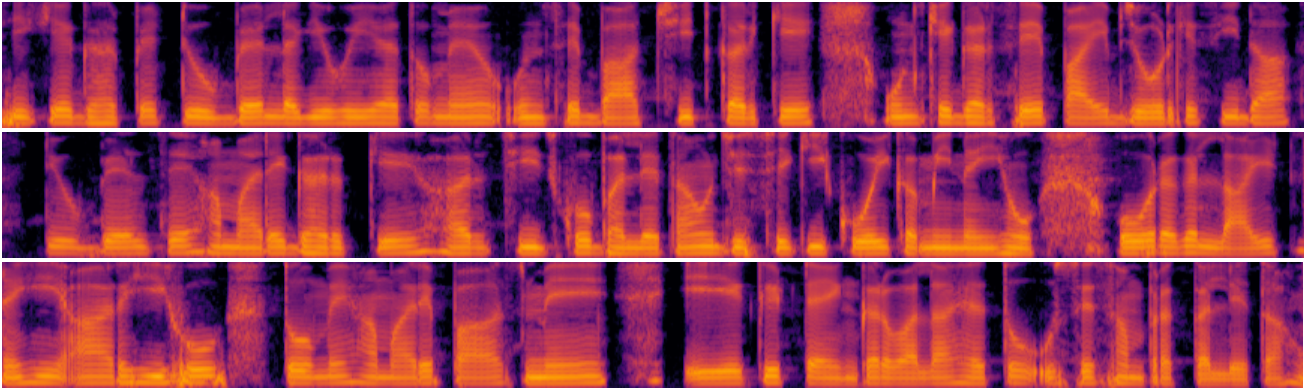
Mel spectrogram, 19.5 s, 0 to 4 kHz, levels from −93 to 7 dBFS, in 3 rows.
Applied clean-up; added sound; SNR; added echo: none; none; none; none.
